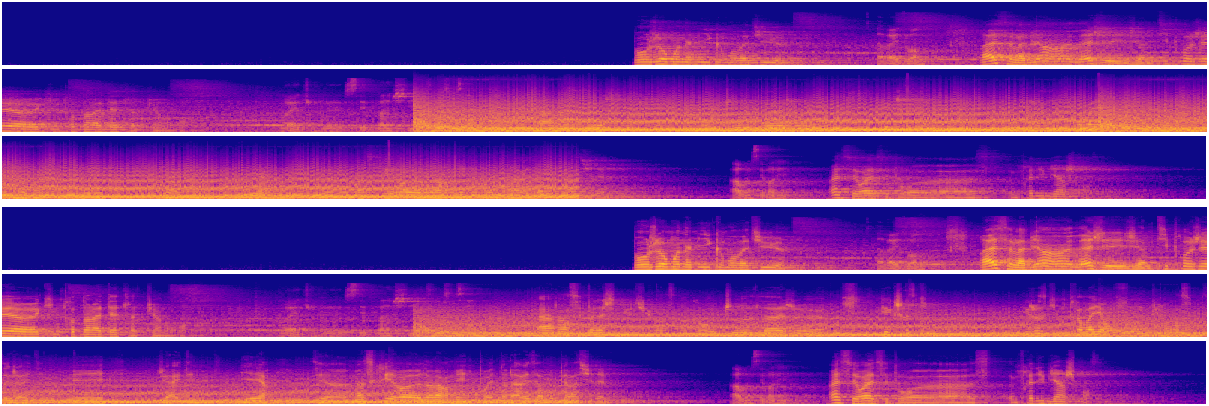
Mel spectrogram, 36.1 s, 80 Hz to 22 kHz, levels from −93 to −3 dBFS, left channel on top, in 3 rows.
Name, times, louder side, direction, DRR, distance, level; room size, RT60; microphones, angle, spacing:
voice 1, 6.3-7.9 9.5-13.9 17.4-21.4 22.3-25.3 25.6-26.2 26.5-30.2 32.4-35.0, right 4 dB, 65° right, 11 dB, 0.5 m, -26 dB
sound 1, 7.2-16.5, equal, 30° right, 2.2 m, -42 dB
voice 2, 8.7-9.3 14.8-16.9 20.9-21.8 31.4-32.0, left 1 dB, 5° left, 5 dB, 0.6 m, -36 dB
sound 2, 16.1-29.9, left 4 dB, 60° left, 0.4 m, -21 dB
15.5 x 5.6 x 6.5 m, 2.5 s
head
